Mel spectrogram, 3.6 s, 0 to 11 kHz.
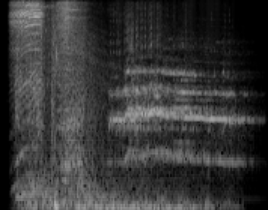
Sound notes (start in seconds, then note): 0.2 logo whooshing; 1.4 cock crowing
